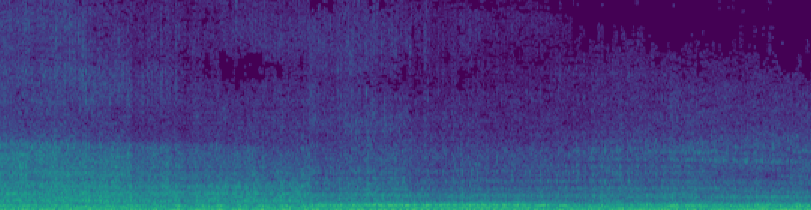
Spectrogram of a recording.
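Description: Car engine running at a low idle, heard from inside the car's cabin as a steady low rumble.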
